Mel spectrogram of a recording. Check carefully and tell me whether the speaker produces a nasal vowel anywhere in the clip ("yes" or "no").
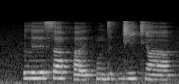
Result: yes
